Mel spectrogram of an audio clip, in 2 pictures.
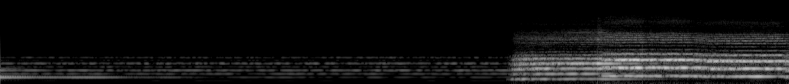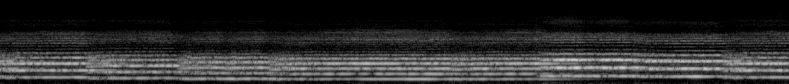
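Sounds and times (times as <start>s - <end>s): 
soprano singing a lament: 5.1s - 15.7s.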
